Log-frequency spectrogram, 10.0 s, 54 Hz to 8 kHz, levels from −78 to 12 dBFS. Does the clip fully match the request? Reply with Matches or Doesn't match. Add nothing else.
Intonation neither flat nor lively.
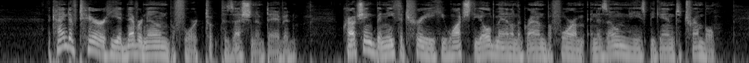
Matches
